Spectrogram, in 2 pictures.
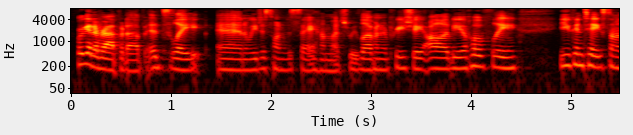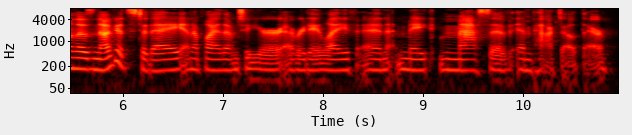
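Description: Giggly, gravelly-voiced woman podcast host. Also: sits low, fairly even intonation, a little fast, bright, forceful tone. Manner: bubbly, giggly, rambling storyteller. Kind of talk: casual chat.

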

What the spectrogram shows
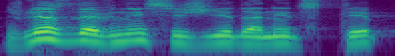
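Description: Man, Québécois accent, young adult, podcast host, rambling, joking, lots of filler, mid-pitched voice. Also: quick pace. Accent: Québécois French. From Quebec. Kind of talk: casual solo podcast monologue.

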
